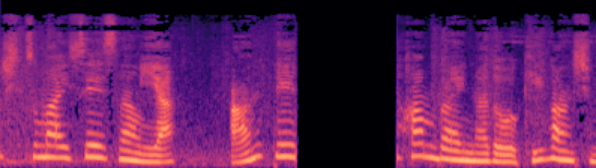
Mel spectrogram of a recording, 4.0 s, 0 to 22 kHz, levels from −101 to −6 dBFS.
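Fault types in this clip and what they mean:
Playback stall: the sound just drops out at 1.97 s and stays silent for about 0.68 s, picking up again at 2.65 s, so the flow gets interrupted mid-stream rather than faded or clipped. What's going on is likely the player starving for data or having its playback thread blocked, so nothing reaches the output until it catches up and carries on from there.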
